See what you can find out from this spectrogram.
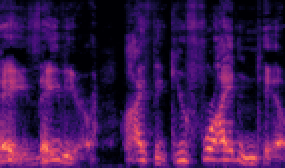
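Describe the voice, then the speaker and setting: The voice is a put-on character voice. It sounds gruff and raspy. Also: man. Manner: chuckling.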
